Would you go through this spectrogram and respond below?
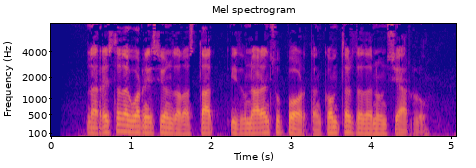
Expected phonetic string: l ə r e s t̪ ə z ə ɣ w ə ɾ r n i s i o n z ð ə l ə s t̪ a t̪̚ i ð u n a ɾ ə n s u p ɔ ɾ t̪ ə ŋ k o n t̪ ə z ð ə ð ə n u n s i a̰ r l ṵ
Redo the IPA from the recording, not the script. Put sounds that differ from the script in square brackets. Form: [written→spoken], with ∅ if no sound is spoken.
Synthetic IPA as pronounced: l ə r e s t̪ ə [z→ð] ə ɣ w ə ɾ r n i s i o n z ð ə l ə s t̪ a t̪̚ i ð u n a ɾ ə n s u p ɔ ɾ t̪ ə ŋ k o [n→m] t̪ ə z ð ə ð ə n u n s i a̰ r l ṵ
